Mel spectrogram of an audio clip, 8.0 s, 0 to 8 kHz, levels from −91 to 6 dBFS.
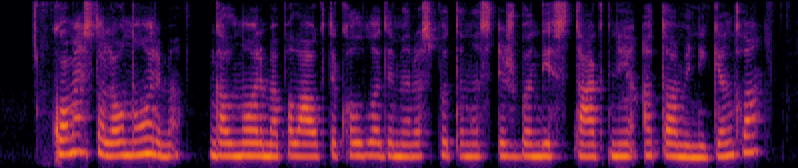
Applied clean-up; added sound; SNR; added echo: none; none; none; none.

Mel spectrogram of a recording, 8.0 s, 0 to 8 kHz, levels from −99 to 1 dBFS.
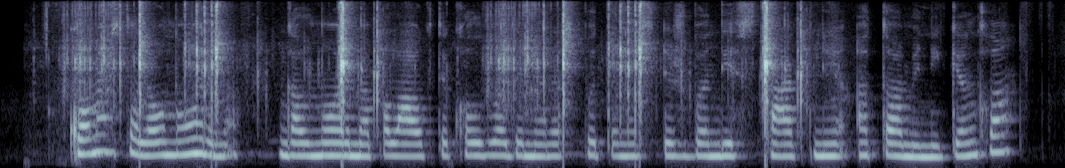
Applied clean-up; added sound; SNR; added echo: none; Camera; -2 dB; none.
